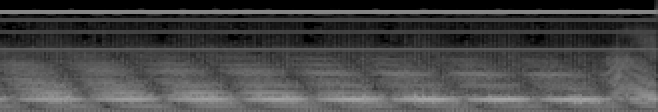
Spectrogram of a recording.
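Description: Electronic music played from cassette: a steady synthesizer drone under a repeating filtered synth figure that sweeps downward about twice a second, with a rising swoosh near the end.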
